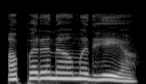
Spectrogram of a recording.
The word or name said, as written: ಅಪರನಾಮಧೇಯ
